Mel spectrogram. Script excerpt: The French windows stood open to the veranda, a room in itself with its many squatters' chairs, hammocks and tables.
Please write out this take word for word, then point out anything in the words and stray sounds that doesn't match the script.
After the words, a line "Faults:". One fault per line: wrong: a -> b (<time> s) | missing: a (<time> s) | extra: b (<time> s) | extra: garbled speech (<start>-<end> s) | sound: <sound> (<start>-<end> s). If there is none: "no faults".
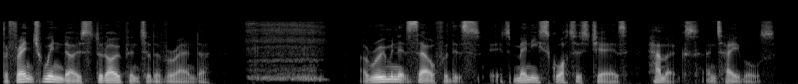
The French windows stood open to the veranda, a room in itself with its its many squatters' chairs, hammocks and tables.
Faults:
sound: sniff (2.4-3.3 s)
extra: its (4.9 s)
